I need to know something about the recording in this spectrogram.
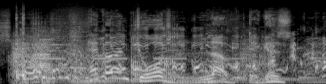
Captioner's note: peppa and george laughing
